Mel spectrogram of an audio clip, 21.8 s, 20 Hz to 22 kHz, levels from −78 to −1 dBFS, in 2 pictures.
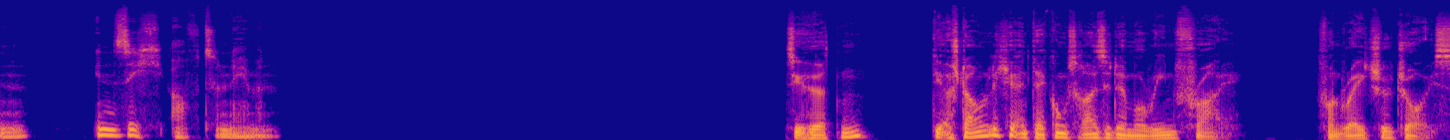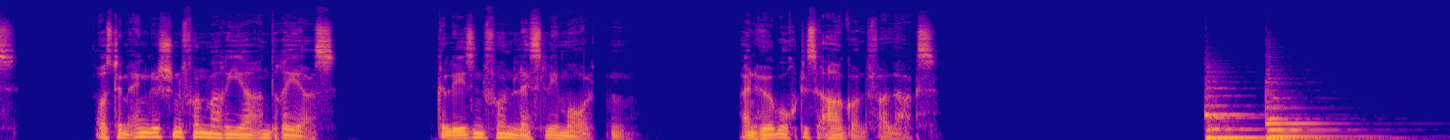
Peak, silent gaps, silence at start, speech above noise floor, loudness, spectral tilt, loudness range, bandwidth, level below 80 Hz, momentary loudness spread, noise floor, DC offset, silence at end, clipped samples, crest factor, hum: -2 dBFS; 2.35-5.87 s, 6.75-6.88 s, 9.58-9.71 s, 11.22-11.34 s, 13.59-14.10 s, 15.92-16.41 s, 18.18-19.91 s; 0 s; 41 dB; -22 LUFS; -5.5 dB/octave; 7 LU; 17 kHz; -38 dBFS; 11 LU; -61 dBFS; under 0.1%; 0.5 s; under 0.1%; 22 dB; none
